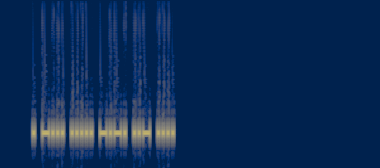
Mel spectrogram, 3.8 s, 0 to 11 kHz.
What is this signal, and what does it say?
Morse code, heard as a keyed tone, about 52 wpm, 700 Hz. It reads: EB5CUH
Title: DXCC-100 Call Signs - 6 Characters - Repeated 3x - 50wpm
